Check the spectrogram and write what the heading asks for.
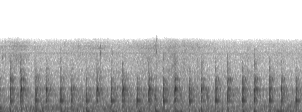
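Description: Potter's electric wheel spinning, with a steady rhythmic knock repeating about five times a second.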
